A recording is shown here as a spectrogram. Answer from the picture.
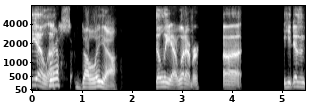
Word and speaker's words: D'Elia: Chris D'Elia.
